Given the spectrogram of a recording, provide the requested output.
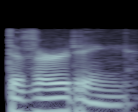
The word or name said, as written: diverting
